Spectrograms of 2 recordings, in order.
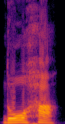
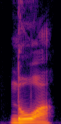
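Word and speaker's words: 놓아: So this word is not pronounced 노하, but 노아.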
